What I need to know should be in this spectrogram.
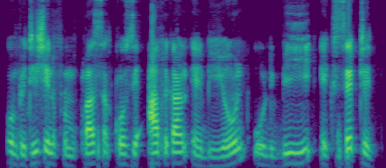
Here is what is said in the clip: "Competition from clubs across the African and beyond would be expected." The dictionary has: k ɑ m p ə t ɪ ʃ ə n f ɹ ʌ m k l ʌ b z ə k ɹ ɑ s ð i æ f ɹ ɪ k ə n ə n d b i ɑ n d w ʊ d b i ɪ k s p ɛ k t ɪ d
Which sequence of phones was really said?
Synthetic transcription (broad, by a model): k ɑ m p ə t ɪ ʃ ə n f ɹ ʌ m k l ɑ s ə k l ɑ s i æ f ɹ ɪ k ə n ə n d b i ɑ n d w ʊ d b i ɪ k s ɛ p t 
